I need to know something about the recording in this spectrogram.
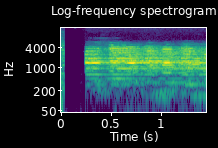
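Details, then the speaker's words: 1960 Emerson AM transistor pocket radio, chassis only, under repair after swapping in silicon transistors with no bias changes: clean classical music from the small speaker with no crackle, hum or fading, station only slightly off-tune; normal AM reception. "Okay, the classical station was just a touch off. Just a touch."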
